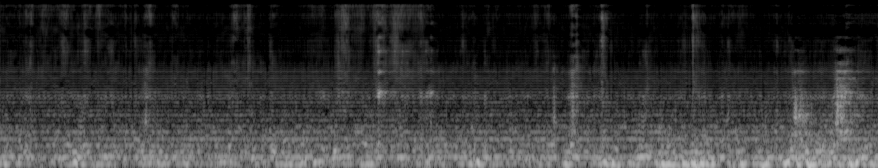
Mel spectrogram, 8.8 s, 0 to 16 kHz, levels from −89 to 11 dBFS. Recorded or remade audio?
remade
